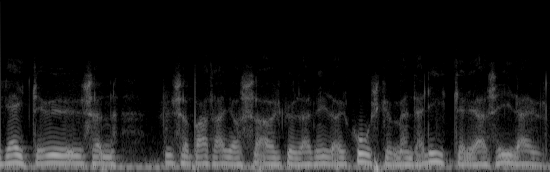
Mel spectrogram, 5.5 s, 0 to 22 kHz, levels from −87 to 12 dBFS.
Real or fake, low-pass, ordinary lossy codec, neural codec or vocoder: real; 19.8 kHz; none; none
